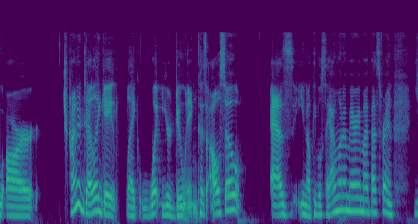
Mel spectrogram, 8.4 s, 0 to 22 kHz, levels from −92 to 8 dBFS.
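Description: A speech clip carried over a call path whose Opus coding fits about 64 kbps and rolls off the top end near 12 kHz, with three timing faults. From 0.87 to 2.29 s come repeated stalls (stutter): 25 short gaps, the longest 51 ms, each filled by continuing the last sound because late packets kept draining the jitter buffer. On a spectrogram they show as brief smeared, stretched slices across about a fifth of that span, and nothing is lost, but the speech drags and judders. From 2.33 to 2.55 s the audio halts in what sounds like a call audio freeze. The last sound carries on and fades, with about 130 ms of near-silence, before speech resumes where it stopped, likely because packets were held up long enough to empty the buffer. The waveform shows a 0.2 s hold-then-drop inserted into the flow, with nothing missing. From 4.65 to 6.55 s a jitter buffer speed-up plays the speech at about 106% speed and unchanged pitch as the receiver trims pitch-period pieces, about a tenth of a second in total, to cut excess delay. 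It sounds slightly hurried, and the spectrogram shows syllables compressed in time with their harmonics staying level.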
